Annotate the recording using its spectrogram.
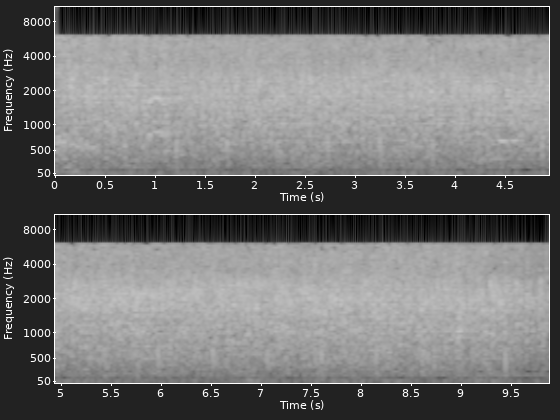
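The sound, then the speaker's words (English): Steady, dense audience applause on the show fills the whole clip, a loud continuous wash of clapping hands with no pauses or clear individual claps standing out. “It's always good to get applause on the show.”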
